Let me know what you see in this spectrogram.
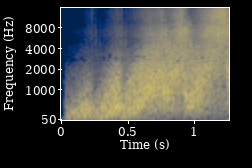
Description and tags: Short sound effects made with Minikorg 700s + Kenton MIDI to CV converter.
Minikorg-700s, Korg, FX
